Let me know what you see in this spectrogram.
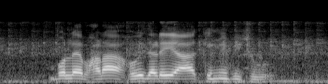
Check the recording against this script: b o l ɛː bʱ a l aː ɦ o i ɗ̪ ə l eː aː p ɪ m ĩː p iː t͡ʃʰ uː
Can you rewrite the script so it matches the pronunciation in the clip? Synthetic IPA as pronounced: b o l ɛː bʱ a ɽ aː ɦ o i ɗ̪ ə ɽ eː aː k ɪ m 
